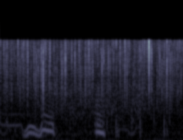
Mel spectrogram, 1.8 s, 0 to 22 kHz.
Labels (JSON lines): {"label": "biophony, cascading saw", "recorder": "SoundTrap 600 or HydroMoth"}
